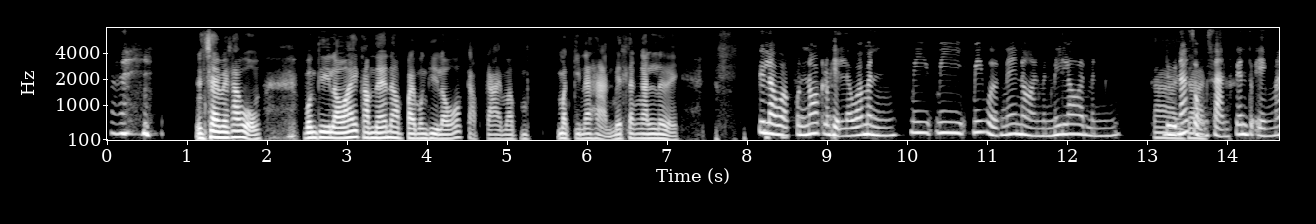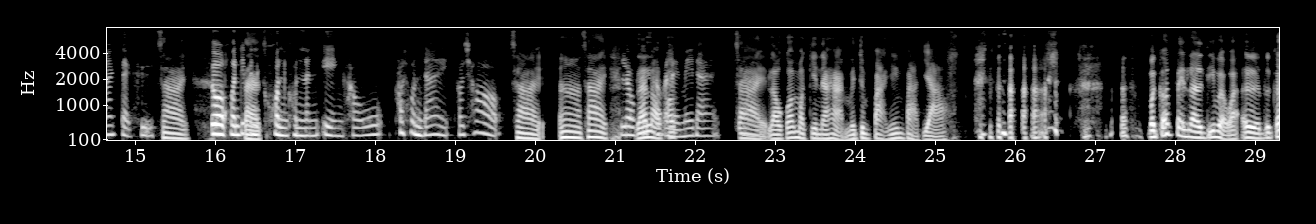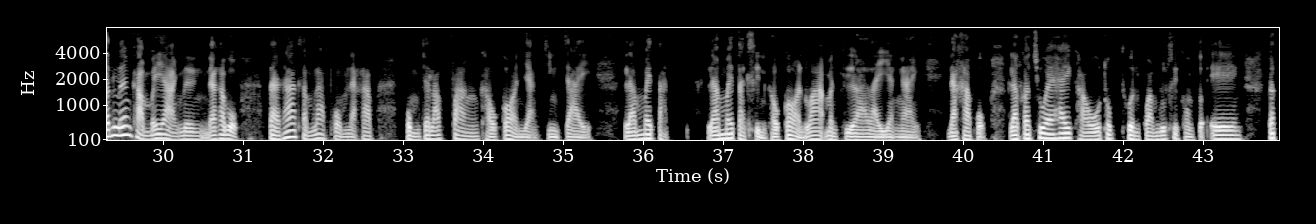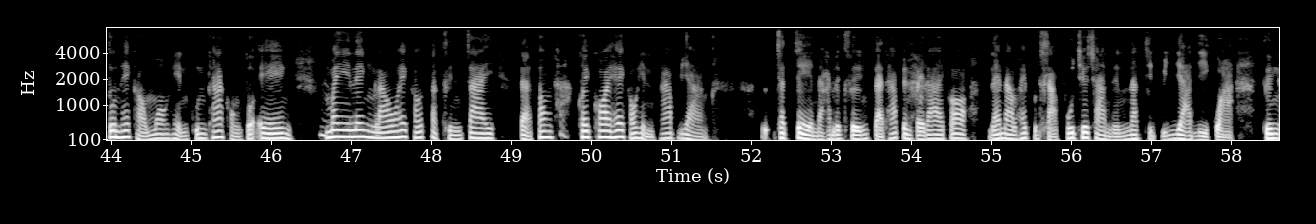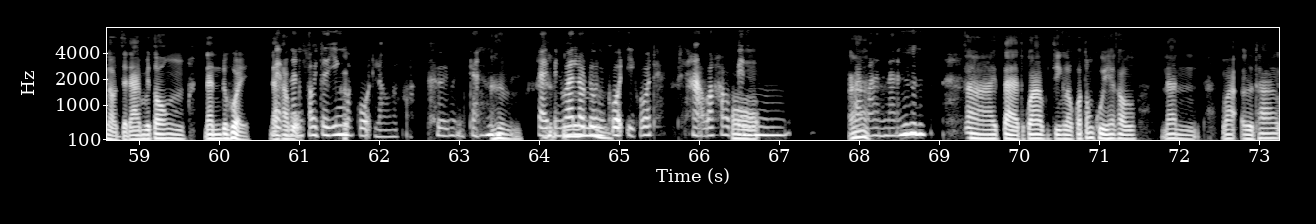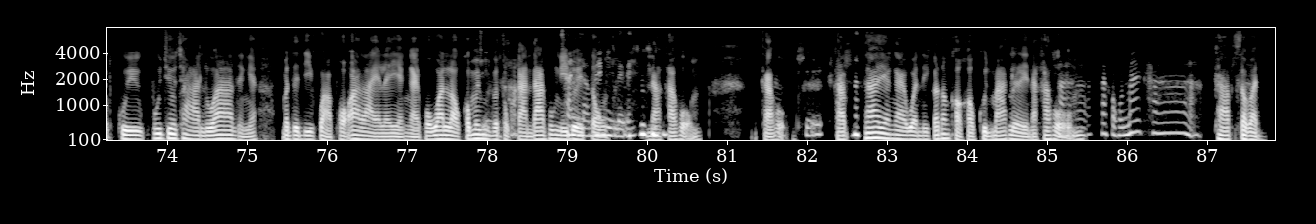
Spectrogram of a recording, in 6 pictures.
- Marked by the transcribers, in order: chuckle; tapping; other background noise; chuckle; chuckle; laughing while speaking: "กัน"; chuckle; laughing while speaking: "นั้น"; chuckle; chuckle
- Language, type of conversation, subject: Thai, unstructured, ทำไมคนบางคนถึงยอมทนอยู่ในความสัมพันธ์ที่ไม่มีความสุข?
